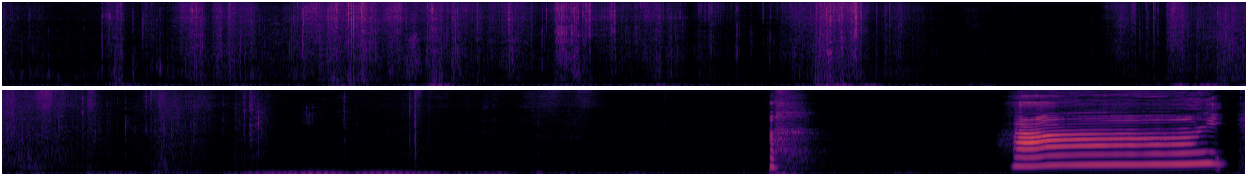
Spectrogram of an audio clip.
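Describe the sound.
Crinkling plastic from a disposable diaper as its front is closed and the tapes fastened, with several soft rustling bursts and gaps between them, a short sharp rip near the end, then a brief high-pitched vocal sound.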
